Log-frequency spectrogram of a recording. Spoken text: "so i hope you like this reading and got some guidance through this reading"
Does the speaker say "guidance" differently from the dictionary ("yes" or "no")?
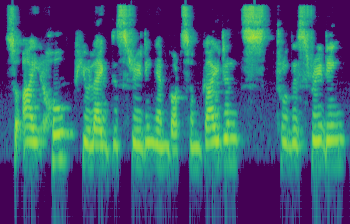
no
